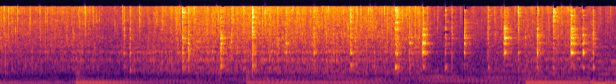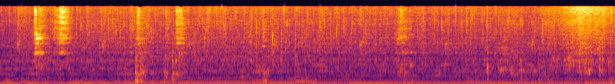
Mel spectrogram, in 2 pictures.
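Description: Blended pepper, onion and scotch bonnet puree frying in hot palm oil in a pot, sizzling throughout. A spoon scrapes and taps the puree out of a bowl, making a run of clicks through the middle, then stirs the pot.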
